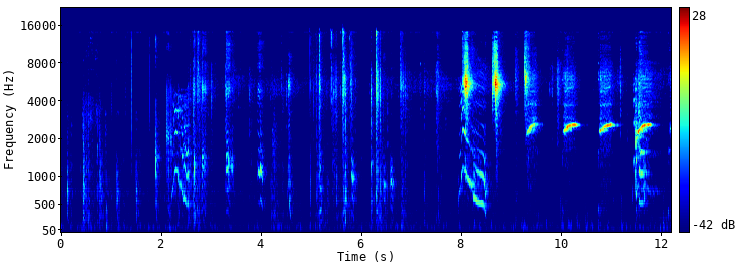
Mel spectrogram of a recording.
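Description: Grey francolin giving loud, shrill, high notes repeated about every two-thirds of a second, after a run of knocks and clicks in a small room.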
